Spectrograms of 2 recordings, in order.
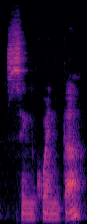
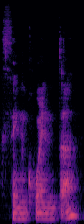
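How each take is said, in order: First: The c sounds are said like s. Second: The c sounds are said like th.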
